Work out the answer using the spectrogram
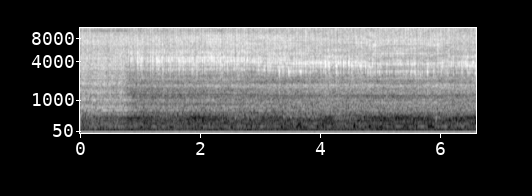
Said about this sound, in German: Dazu habe ich noch einen Schlauch. Das eine Ende kommt hier über die Pumpe. Und das andere Ende kommt hier über die Halbkugeln. So. Dann halte ich die kurz zusammen und mache die Pumpe an. Und dann müssen wir einen Moment warten.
